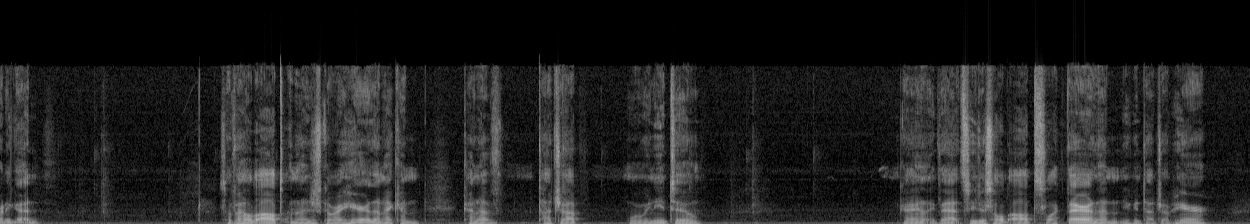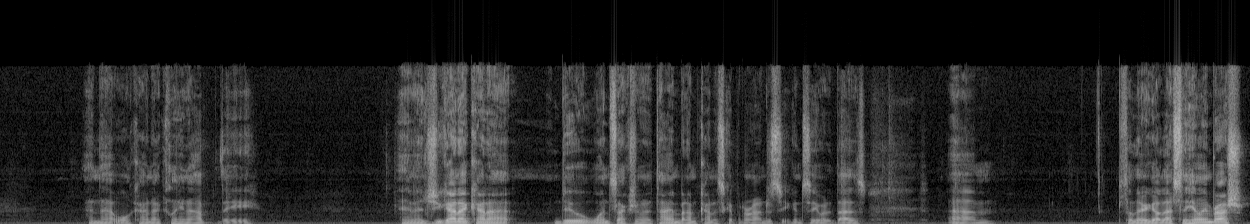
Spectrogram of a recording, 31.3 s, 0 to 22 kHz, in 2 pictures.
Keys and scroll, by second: 24.8 space.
